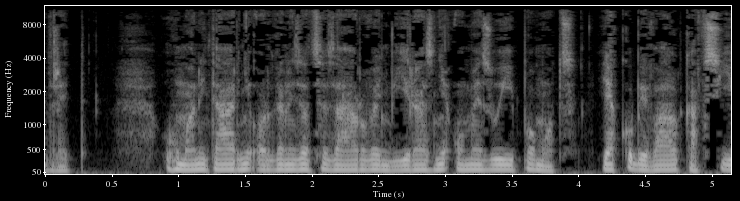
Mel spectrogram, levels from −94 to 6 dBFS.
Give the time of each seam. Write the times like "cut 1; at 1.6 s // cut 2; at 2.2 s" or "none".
none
